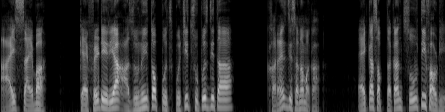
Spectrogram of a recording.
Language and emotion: Goan Konkani, disgusted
